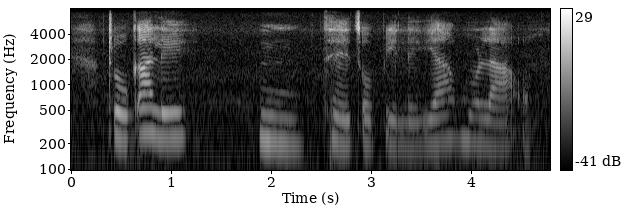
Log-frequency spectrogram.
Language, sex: Southern Sotho, female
